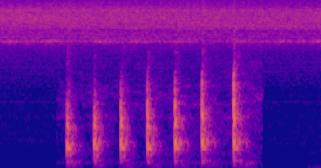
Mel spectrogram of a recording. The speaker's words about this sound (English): There'll be a knock at the door.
